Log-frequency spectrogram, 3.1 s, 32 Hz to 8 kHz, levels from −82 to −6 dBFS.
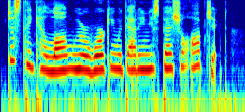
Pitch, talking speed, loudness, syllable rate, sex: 275 Hz, 215 wpm, -16 LUFS, 6.3 syllables/s, female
